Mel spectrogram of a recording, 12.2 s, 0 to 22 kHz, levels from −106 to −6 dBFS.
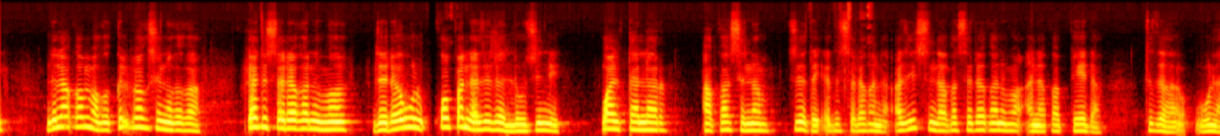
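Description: Between 2.79 and 4.37 s, packets arrived late and the jitter buffer ran dry 14 times, causing repeated stalls (stutter). The receiver bridged each gap by extending the last sound, about 187 ms in all, with gaps up to 62 ms. Nothing drops out, but the speech drags and catches.

From 5.00 to 5.86 s the buffer was running low, so the receiver built up a reserve by repeating single pitch periods. This jitter buffer slow-down adds 61 ms, and the speech plays at 94% speed with unchanged pitch and drawn-out sounds. Within it, from 5.07 to 5.46 s, four more brief stalls occur, none longer than 12 ms.

From 7.82 to 9.08 s the buffer held more audio than its target, so the receiver cut short pieces of pitch periods, about a tenth of a second altogether. This jitter buffer speed-up makes the speech run at 108% speed, quicker but at the same pitch.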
